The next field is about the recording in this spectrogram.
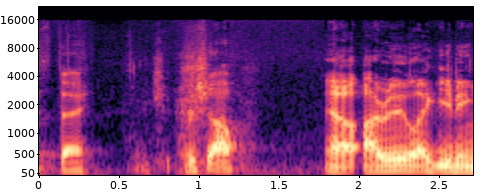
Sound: quietly

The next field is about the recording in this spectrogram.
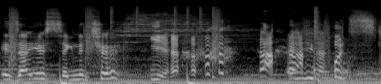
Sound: laughs

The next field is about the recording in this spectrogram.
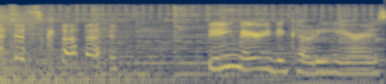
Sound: giggling

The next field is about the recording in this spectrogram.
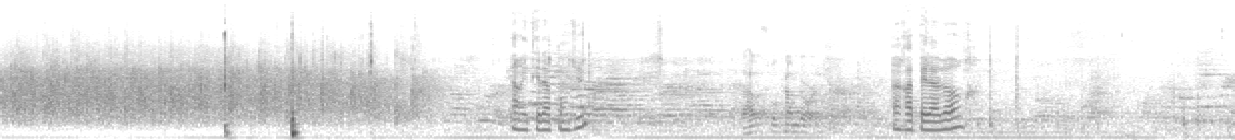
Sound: applause

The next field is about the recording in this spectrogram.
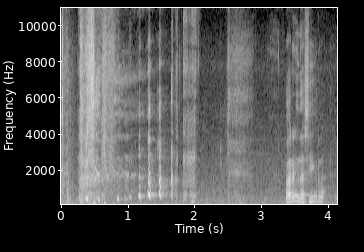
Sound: laughs

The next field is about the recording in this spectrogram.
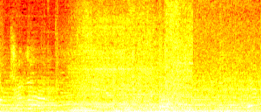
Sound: vroom

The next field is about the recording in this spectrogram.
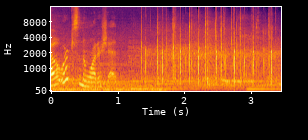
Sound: clapping

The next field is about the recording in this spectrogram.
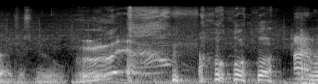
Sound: gags and coughs; laughs

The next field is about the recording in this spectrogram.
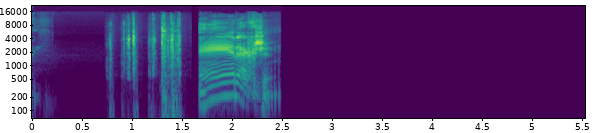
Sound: typing

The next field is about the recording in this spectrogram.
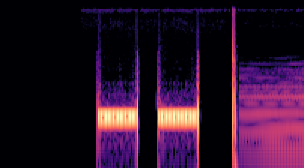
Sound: dial tone

